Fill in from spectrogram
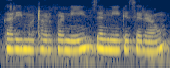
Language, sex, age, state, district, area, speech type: Bodo, female, 18-30, Assam, Baksa, rural, spontaneous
